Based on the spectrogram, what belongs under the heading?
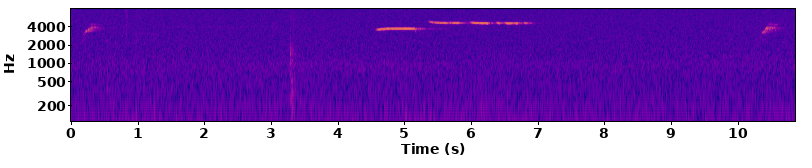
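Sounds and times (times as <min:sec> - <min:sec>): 
white-throated sparrow whistling song: 0:00.2 - 0:00.5, 0:04.6 - 0:07.0, 0:10.4 - 0:10.7.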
